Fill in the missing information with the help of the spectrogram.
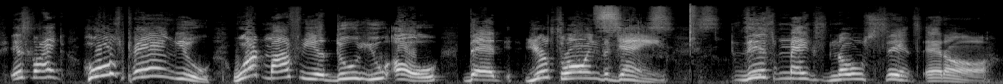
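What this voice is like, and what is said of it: Yelling, agitated. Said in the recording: “I'm yelling. I need to calm down”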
